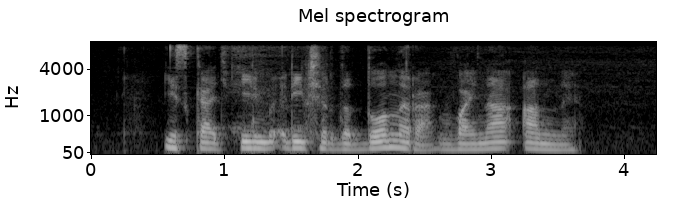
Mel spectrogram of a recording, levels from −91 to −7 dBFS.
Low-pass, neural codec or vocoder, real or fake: 7.2 kHz; none; real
